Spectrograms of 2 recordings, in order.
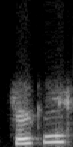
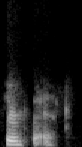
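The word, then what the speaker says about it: Surfas: of ingredients it's called it's spelled s-u-r-f-a-s like surf like you're smoking um but it's pronounced surface and it's kind of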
